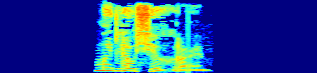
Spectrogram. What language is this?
Belarusian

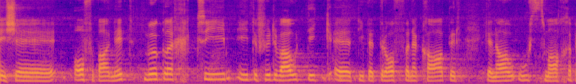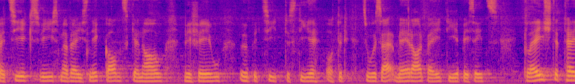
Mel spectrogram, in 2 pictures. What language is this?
Swiss German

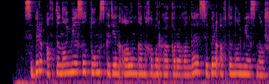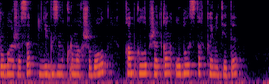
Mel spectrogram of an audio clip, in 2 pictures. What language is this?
Kazakh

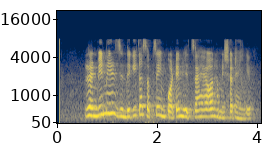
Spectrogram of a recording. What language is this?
Hindi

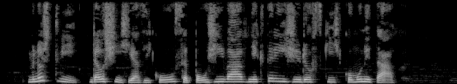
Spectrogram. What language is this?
Czech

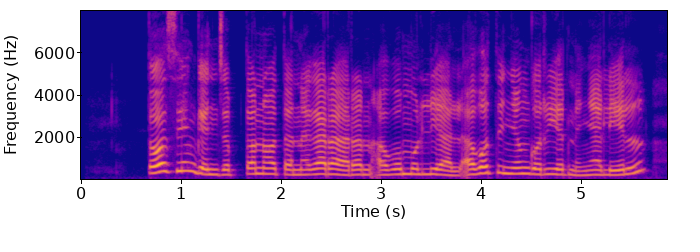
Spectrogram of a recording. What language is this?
Kalenjin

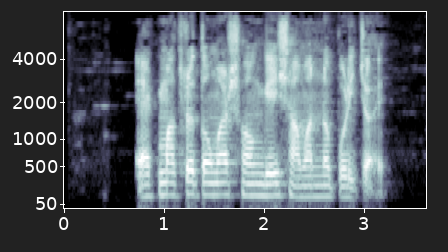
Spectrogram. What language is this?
Bangla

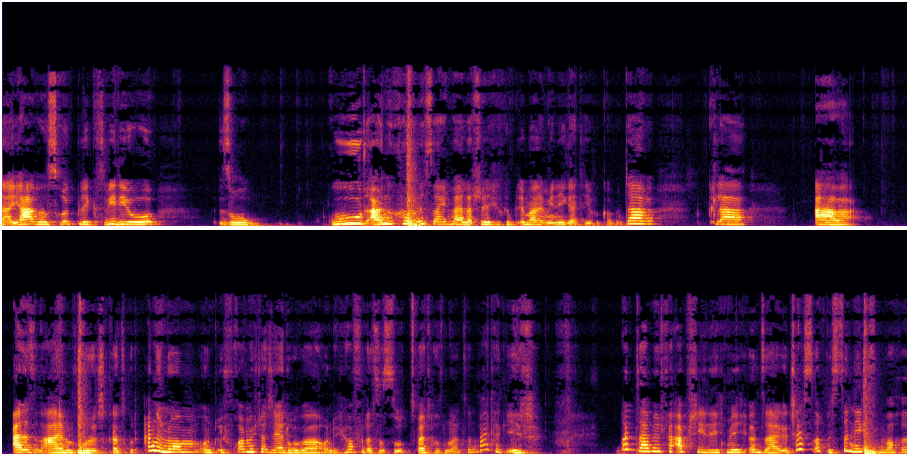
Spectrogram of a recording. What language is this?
German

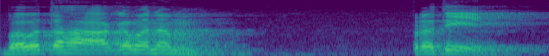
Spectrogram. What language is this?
Sanskrit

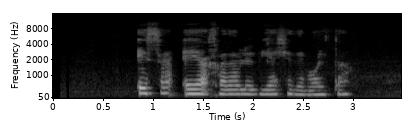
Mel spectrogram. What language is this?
Galician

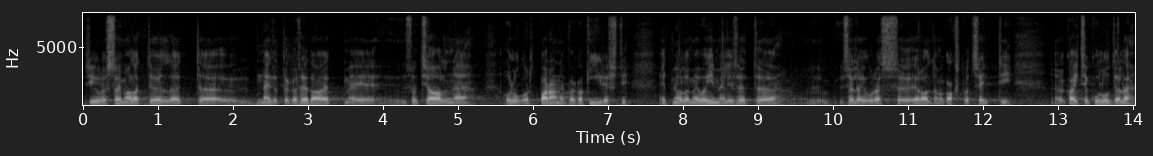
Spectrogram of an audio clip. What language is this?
Estonian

